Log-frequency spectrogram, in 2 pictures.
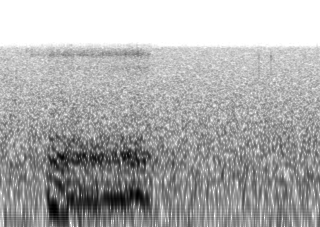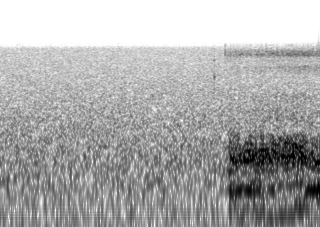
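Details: Sleeping female Labrador Retriever named Mel, worn out after playing all day and troubled by nightmares: two deep, buzzy snores about five seconds apart, each around a second long, with a long steady hiss in between.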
